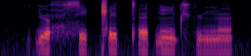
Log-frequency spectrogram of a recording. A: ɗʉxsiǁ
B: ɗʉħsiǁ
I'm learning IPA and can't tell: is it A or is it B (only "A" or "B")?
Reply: B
